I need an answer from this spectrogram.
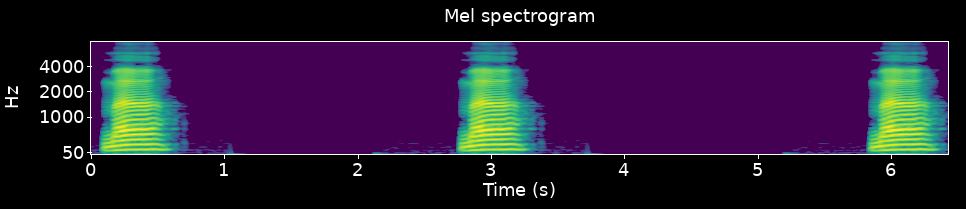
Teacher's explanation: Huruf mim keluar dari pertemuan antara bibir bawah dengan bibir atas.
